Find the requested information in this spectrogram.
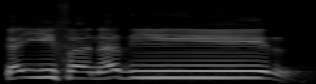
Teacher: یہاں را کو باریک رکھیں گے کیونکہ را ساکن ہوا اس سے پہلے یا ساکن آ رہا ہے کیف نذیر كيف نذير کیف کاف کو باریک رکھنا ہے کیف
